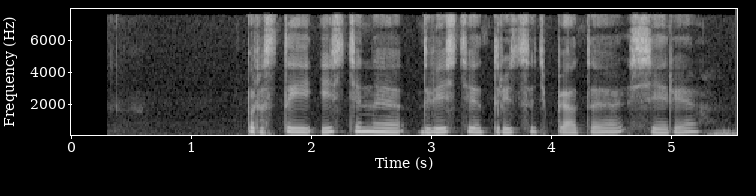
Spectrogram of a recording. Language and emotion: Russian, neutral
